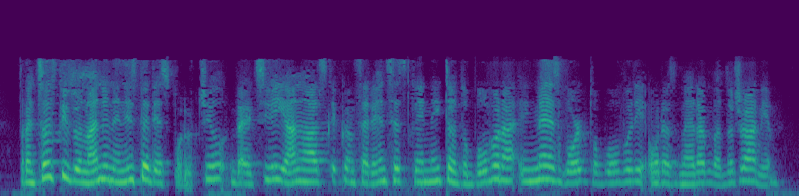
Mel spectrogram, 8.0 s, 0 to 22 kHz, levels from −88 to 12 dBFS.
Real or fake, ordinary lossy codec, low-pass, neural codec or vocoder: fake; AAC, 24 kbps; 7.2 kHz; codec, 16 kHz, 0.5 kbps, X-Codec, HuBERT features, trained on balanced general audio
